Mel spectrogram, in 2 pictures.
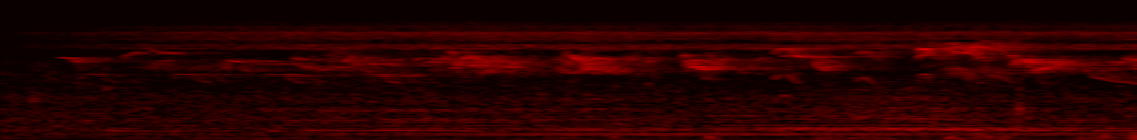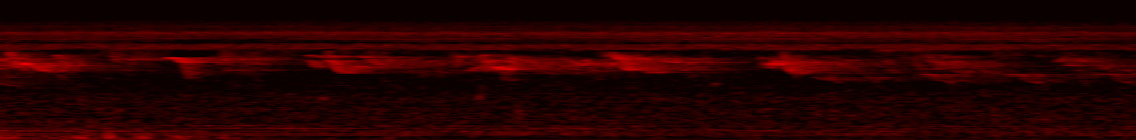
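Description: Faint birdsong: a long run of short chirps, many falling in pitch, about two a second, over a steady faint hiss.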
